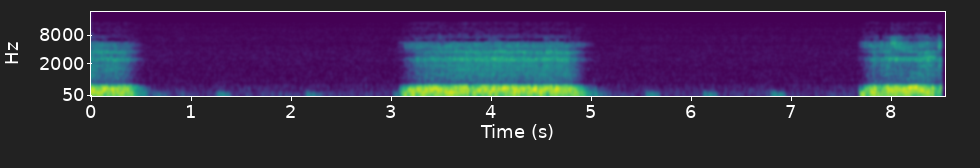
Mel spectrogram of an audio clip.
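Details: Loud, harsh, rattling snores, each about two seconds, every four to five seconds with quiet pauses between; snoring.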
